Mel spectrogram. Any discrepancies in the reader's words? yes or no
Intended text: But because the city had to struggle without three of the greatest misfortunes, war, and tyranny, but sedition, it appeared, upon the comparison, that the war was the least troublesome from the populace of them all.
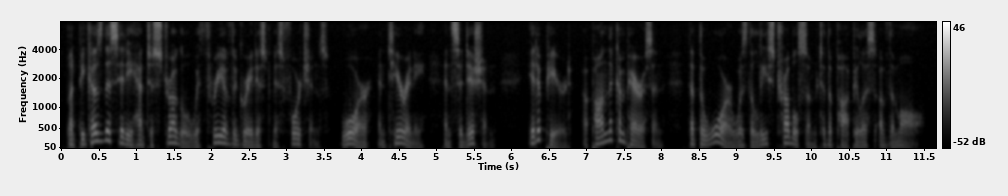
yes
